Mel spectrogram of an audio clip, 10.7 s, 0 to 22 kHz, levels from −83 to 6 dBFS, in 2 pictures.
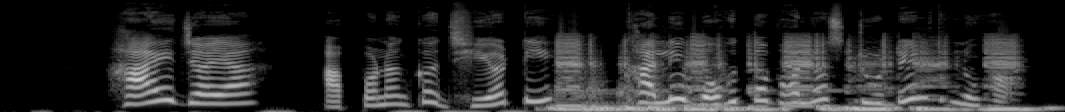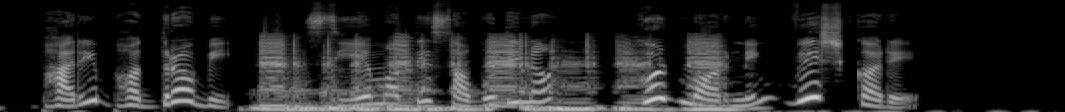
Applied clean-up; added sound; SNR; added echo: classical method Wiener filter.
